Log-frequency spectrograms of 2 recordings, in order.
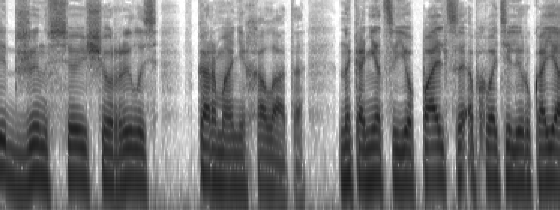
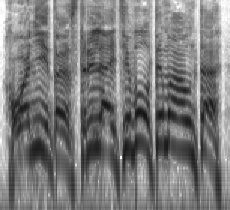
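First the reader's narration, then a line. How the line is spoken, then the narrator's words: Shouted. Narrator (Russian): крикнул Джеймс Клик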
